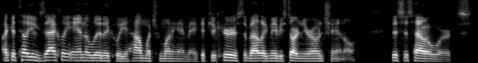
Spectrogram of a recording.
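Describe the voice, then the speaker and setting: A man's voice: medium pitch, fast talker, a bit bright, clear, resonant tone, no echo. A young man from Puerto Rico hosting a casual livestream, reading chat questions and answering them in a rambling way, with repeated words and many ums.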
